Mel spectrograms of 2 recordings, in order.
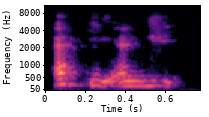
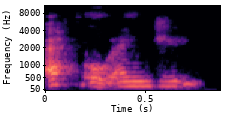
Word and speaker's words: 风: 风很大 is FENG, it's not FONG.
